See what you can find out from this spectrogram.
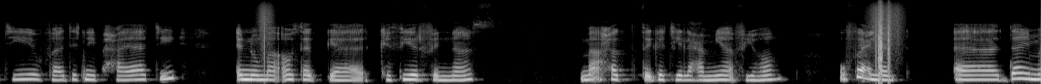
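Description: At 2.54 s a wireless microphone noise hit cuts across the speech. It lasts until 2.77 s, about a quarter of a second. The analogue FM radio link fades as reflected signals cancel at the receiver. Receiver noise then rises over the speech as a short swish of static. A second, longer hit follows from 8.62 s to 9.07 s, close to half a second. It is heard as another burst of hiss.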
